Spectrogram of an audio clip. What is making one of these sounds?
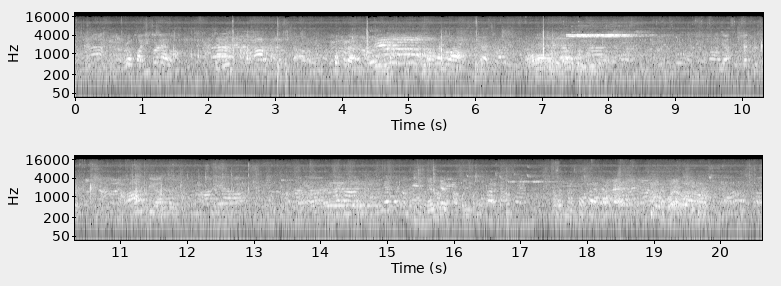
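Young men shout and call out across a large open pitch outdoors.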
